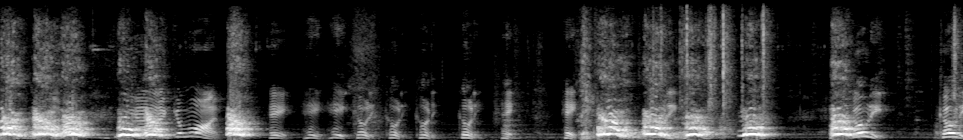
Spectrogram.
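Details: Male pet dog reacting to a vacuum cleaner, giving loud harsh barks in irregular bursts, with yelping, whining notes between them and a person talking to him over the top.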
